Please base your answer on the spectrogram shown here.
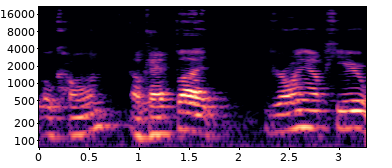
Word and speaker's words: Okon: in from Nigeria hello in Nigeria you say Oh calm okay but growing up here we just say okay okay see when I was interviewing your sister I said oh calm and then I asked her if I pronounce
